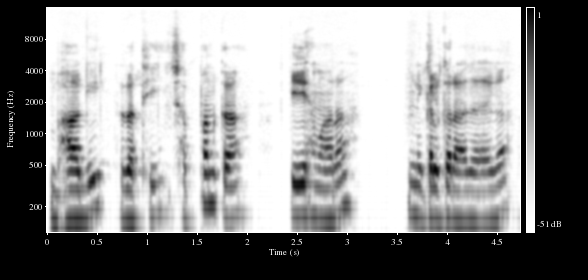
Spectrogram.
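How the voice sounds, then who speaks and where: A woman teacher with a low, mellow voice talks through exam spelling questions at an unhurried pace. She repeats each word as she checks it, moving methodically from option to option. The recording is slightly dull and lo-fi. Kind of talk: explaining spelling quiz answers.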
